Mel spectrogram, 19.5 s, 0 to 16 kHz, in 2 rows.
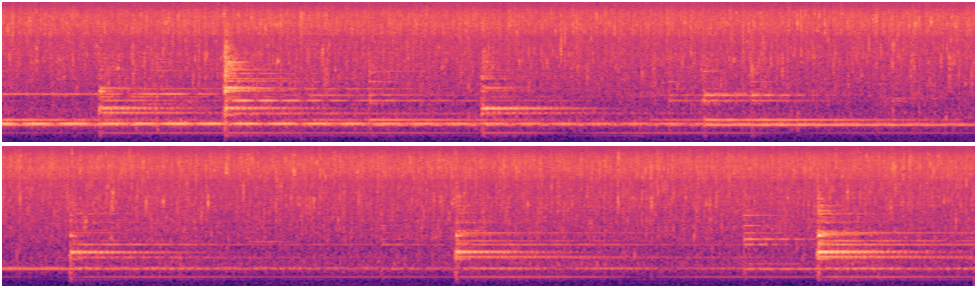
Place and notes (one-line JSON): {"title": "Utena, Lithuania - zen meditation bell", "date": "2016-05-13 08:00:00", "description": "zen meditation bell", "latitude": "55.51", "longitude": "25.63", "altitude": "118", "timezone": "Europe/Vilnius"}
